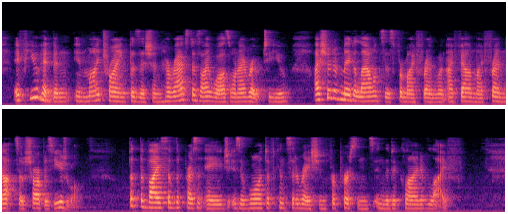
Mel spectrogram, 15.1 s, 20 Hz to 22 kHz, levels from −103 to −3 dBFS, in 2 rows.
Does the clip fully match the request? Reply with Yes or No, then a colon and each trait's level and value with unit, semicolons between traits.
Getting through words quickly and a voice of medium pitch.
Yes: fast, 215 wpm; medium, 170 Hz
